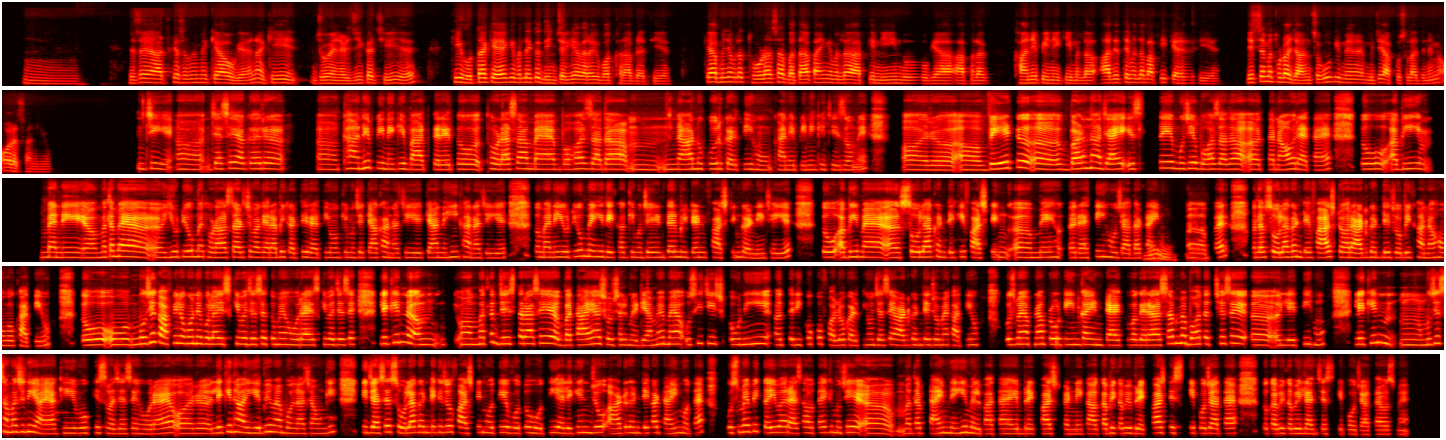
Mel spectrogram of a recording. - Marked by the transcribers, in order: in English: "एनर्जी"; tapping; bird; in English: "वेट"; in English: "सर्च"; in English: "इंटरमिटेंट फास्टिंग"; in English: "फास्टिंग"; in English: "टाइम"; in English: "फास्ट"; in English: "फॉलो"; in English: "इंटेक"; other street noise; other background noise; in English: "फास्टिंग"; in English: "टाइम"; in English: "टाइम"; in English: "ब्रेकफास्ट"; in English: "ब्रेकफास्ट स्किप"; in English: "लंच स्किप"
- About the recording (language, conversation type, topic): Hindi, advice, दिनभर मेरी ऊर्जा में उतार-चढ़ाव होता रहता है, मैं इसे कैसे नियंत्रित करूँ?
